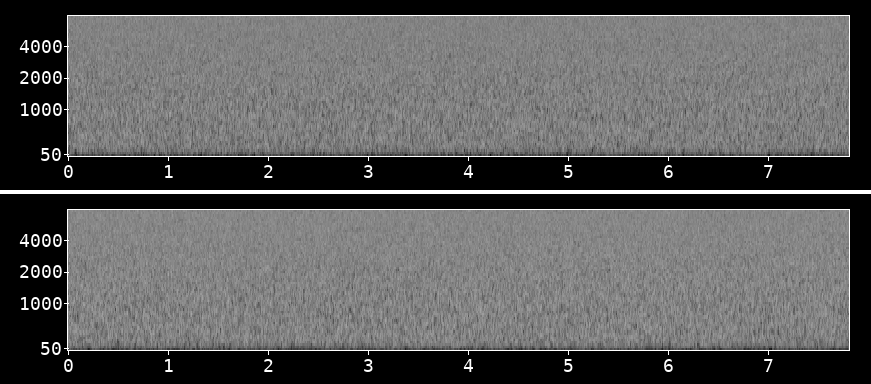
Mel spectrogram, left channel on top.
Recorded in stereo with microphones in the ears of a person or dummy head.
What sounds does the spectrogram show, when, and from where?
Only background noise.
